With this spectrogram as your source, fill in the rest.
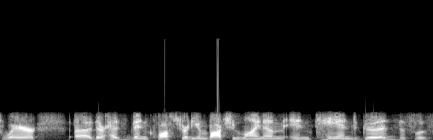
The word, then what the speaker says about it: botulinum: you have, is Clostridium botulinum. And I love that one because it sounds like my last name, Linum, right? But it's Clostridium botu, B-O-T-U-L-I-N-U-M.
